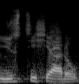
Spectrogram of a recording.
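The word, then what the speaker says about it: iustitia: 왜냐하면 그 라틴어 때문에 그런데 라틴어가 유스티시아로 발음합니다.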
